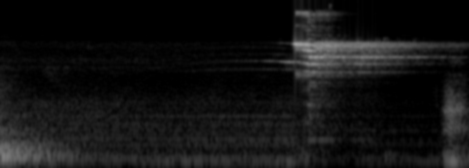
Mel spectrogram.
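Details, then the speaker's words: Microphone plugged straight into the mixer, not through the FBX Z-Z anti-feedback unit, and held close to the speaker; a piercing high-pitched howl erupts and hangs, acoustic feedback. "ระยะระยะประมาณหอนนะครับหอนหอนโอเคนะครับมันหอนนะครับมันหอนแล้ว"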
